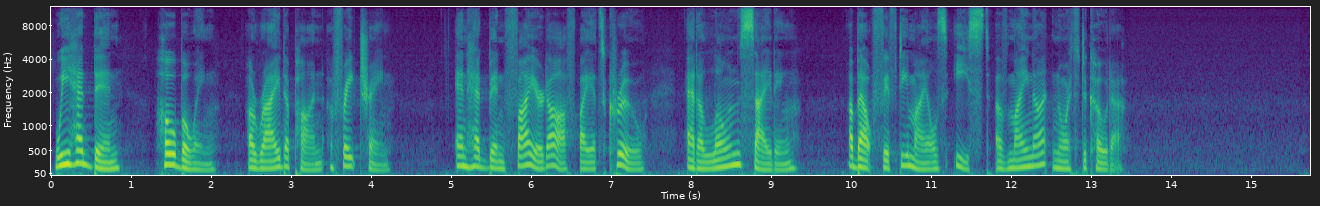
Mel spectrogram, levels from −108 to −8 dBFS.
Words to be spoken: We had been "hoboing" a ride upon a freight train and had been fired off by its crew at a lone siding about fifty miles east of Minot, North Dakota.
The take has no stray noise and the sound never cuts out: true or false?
true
